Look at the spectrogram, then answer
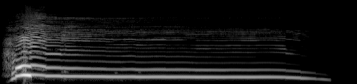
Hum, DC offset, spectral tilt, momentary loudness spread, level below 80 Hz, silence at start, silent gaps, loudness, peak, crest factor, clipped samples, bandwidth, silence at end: none; under 0.1%; -2.5 dB/octave; 21 LU; -74 dBFS; 0.05 s; none; -21 LUFS; 0 dBFS; 20 dB; under 0.1%; 11.5 kHz; 0.45 s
